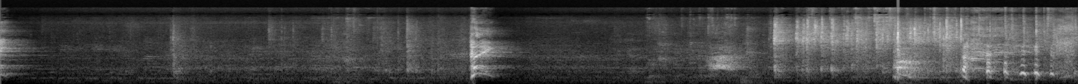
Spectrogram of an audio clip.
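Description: Small dog barking in short, sharp barks: one loud bark about halfway through, then a busier run of barks and yips near the end, with people laughing.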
